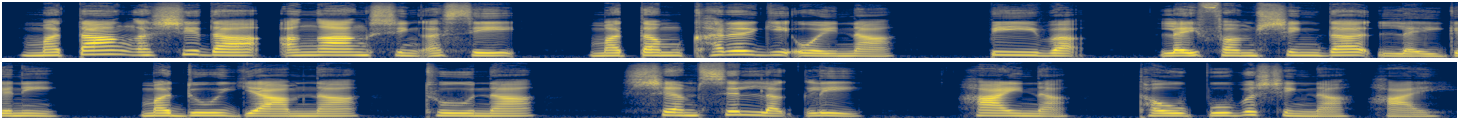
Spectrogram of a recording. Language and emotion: Manipuri, neutral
